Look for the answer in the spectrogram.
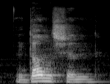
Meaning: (verb) to dance; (noun) plural of dans
- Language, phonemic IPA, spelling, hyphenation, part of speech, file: Dutch, /ˈdɑnsə(n)/, dansen, dan‧sen, verb / noun, Nl-dansen.ogg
